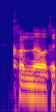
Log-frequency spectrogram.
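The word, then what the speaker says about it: 鉄輪: こちらは鉄の輪っかと書いて、神縄と読みます。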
